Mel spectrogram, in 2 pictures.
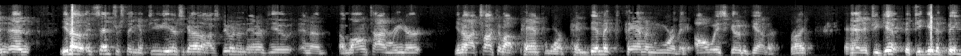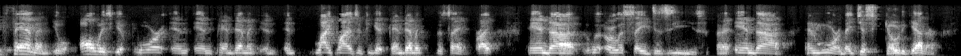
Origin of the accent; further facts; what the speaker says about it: Florida, United States; I'm from Florida.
